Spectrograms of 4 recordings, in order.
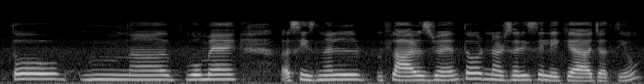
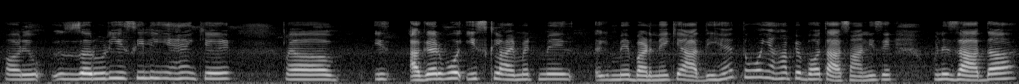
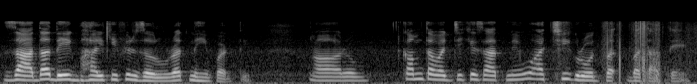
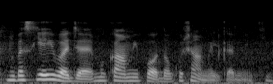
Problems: none marked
